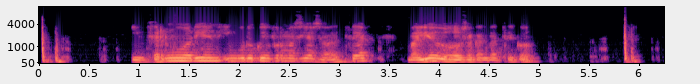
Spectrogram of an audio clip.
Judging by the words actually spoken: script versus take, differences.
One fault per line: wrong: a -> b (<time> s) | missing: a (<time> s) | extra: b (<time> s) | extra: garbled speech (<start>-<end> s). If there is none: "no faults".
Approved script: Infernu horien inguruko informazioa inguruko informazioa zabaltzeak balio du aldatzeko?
missing: inguruko informazioa (2.8 s)
extra: gauzak (4.2 s)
